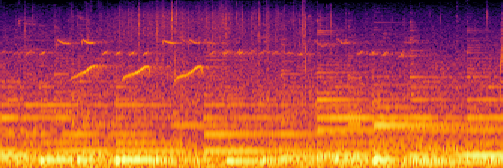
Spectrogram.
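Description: Steel-string acoustic guitar playing a slow intro of ringing, sustained notes. A bird calls three quick rising chirps over it in the first second and a half, with other birds chirping faintly.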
